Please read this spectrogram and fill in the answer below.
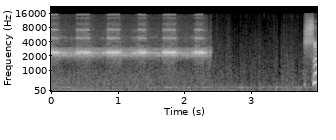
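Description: Crickets-chirping sound effect, a regular chirp about twice a second, used as the comic cue for an awkward, speechless silence. It cuts off suddenly about two and a half seconds in, leaving dead silence.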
